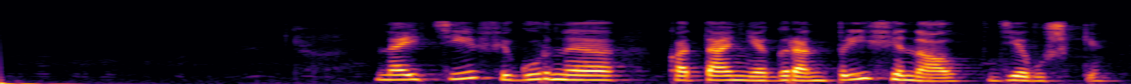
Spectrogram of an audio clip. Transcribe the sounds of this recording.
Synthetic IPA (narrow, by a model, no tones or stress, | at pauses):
nɐjtʲifʲɪɡurnəjəkat̪anʲɪjəɡɾan̚pɾʲifʲɪnalˠdʲe̞vʊʂkʲɪ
